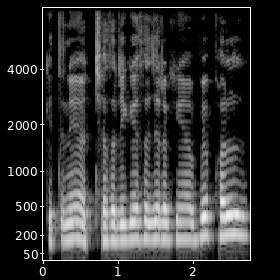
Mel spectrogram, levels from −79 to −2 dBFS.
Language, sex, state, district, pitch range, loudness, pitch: Hindi, male, Uttar Pradesh, Jyotiba Phule Nagar, 150-190 Hz, -16 LUFS, 160 Hz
